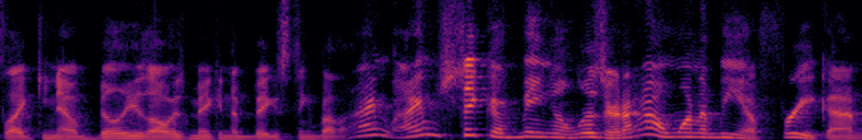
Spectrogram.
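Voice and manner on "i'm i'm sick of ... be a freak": put-on high ten-year-old child voice. Quoting a character who complains about being a lizard: Normie ten-year-old voice. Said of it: "trying to do my best Normie ten-year-old voice, but I'm failing".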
